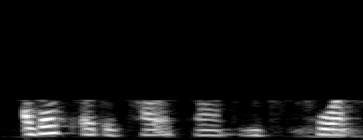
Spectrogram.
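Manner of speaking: ordinary talk, nothing marked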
